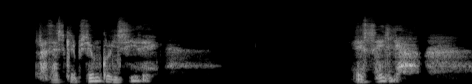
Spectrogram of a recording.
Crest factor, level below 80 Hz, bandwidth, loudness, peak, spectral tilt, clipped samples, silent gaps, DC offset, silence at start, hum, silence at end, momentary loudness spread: 20 dB; -78 dBFS; 10 kHz; -26 LUFS; -10 dBFS; -4 dB/octave; under 0.1%; 2.23-2.48 s, 2.71-3.21 s; under 0.1%; 0.35 s; none; 0 s; 16 LU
